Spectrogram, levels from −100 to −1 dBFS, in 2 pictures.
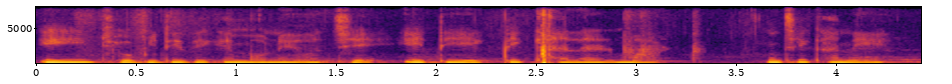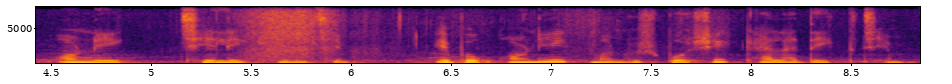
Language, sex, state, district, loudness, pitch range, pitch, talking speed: Bengali, female, West Bengal, Cooch Behar, -26 LUFS, 240-265 Hz, 255 Hz, 130 wpm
